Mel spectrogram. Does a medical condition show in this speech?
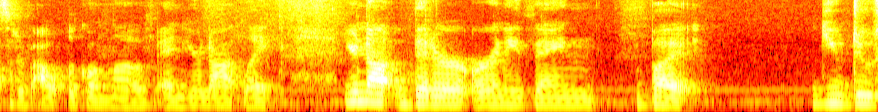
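No.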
